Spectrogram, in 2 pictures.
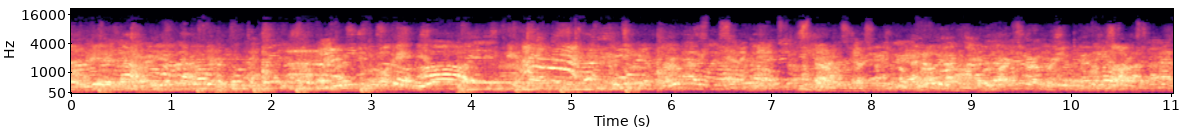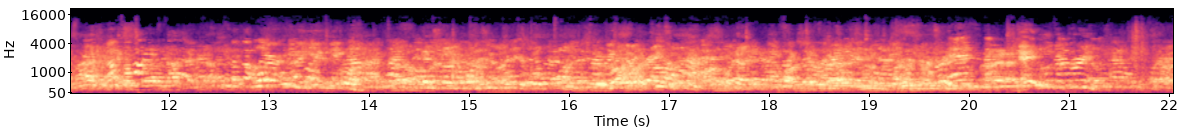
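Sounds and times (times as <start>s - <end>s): classroom chatter: 0.0s - 22.0s.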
